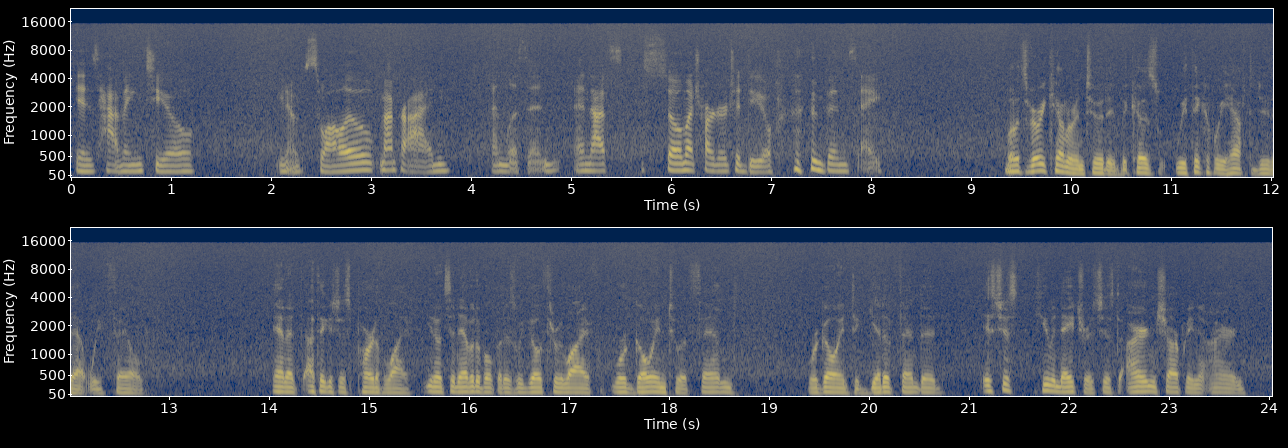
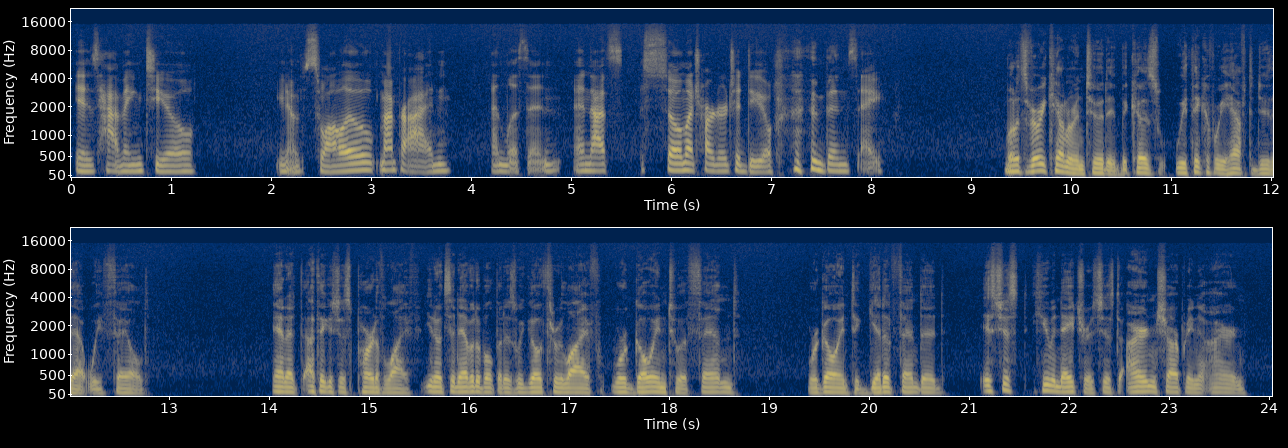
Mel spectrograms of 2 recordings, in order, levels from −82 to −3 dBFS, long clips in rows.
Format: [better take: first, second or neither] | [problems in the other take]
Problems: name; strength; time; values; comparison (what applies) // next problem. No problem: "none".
second | hiss; loud; throughout; 9 dB below the speech; faint in the second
